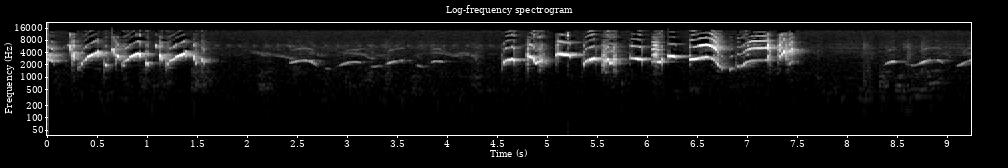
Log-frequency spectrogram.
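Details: Oriental magpie-robin in loud, continuous song, used as a lure and to train young songbirds: bursts of varied sweet whistles, slurred rising and falling notes and rapid chattering phrases, separated by quieter pauses with soft whistled motifs.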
